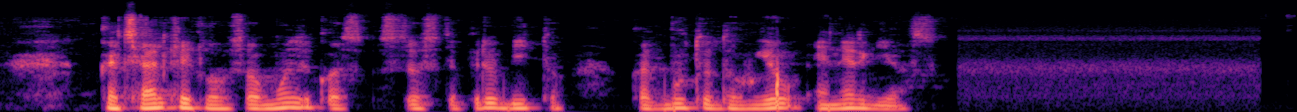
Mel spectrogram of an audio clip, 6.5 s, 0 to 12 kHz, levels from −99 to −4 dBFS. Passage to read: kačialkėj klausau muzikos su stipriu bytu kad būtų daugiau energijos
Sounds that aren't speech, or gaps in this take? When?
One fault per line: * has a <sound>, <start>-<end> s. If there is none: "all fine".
all fine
